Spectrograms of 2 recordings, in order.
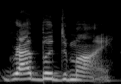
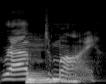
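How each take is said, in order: First: A small extra vowel separates the d and m. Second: The d runs straight into the m. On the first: The speaker calls it wrong. "Try to get rid of the schwa. You did this" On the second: The speaker calls it right. "And we want grabbed my"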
